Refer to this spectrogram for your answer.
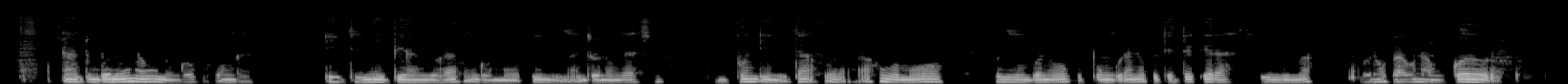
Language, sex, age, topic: Oshiwambo, male, 25-35, finance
